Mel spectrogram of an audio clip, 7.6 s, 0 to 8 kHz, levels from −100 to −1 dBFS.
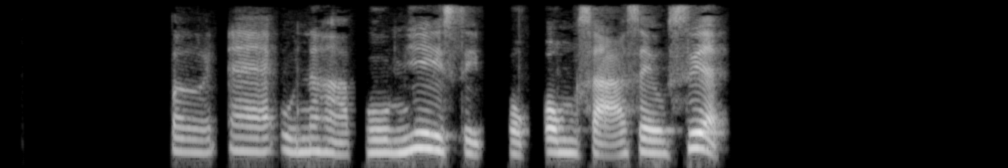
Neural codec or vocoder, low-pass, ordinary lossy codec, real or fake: none; 7.2 kHz; MP3, 48 kbps; real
